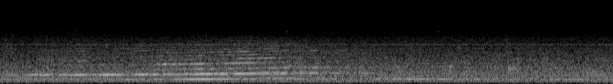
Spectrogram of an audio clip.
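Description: An engine running in the background, its pitch rising slowly over the first couple of seconds and then fading, over a steady low hum.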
